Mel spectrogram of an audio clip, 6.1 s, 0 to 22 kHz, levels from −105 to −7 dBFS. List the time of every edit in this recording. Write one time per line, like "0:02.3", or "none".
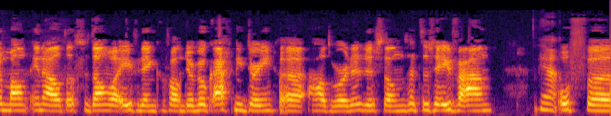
0:01.8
